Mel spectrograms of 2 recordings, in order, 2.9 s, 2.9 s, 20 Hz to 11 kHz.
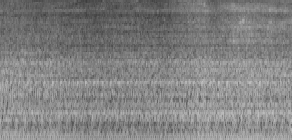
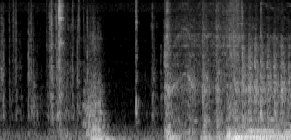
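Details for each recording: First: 2015 Chevrolet Corvette Stingray at auction, idling after start: steady airy hiss over a fairly even idle, a sucking PCV valve vacuum leak suspected of making the car run badly. Cause suspected, not confirmed. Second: Auction car with 3400 engine showing a bad oil leak; briefly turns over, catches first try and settles straight into a steady idle; normal engine start.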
